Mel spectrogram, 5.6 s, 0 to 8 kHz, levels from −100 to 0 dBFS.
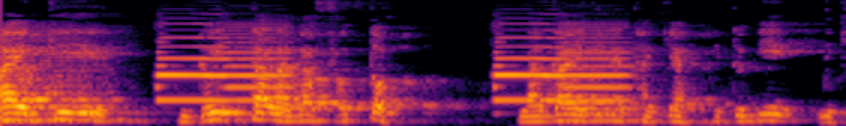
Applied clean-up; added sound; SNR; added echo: classical method WPE with log-MMSE.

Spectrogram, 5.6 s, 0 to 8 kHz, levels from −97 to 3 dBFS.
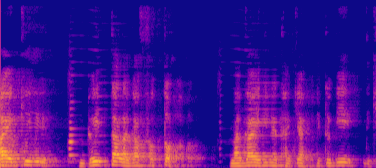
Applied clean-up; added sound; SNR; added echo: neural mask model DeepFilterNet 3.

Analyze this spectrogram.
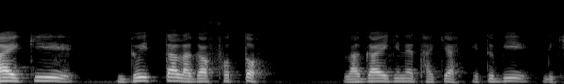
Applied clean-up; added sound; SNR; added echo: none; none; none; none.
